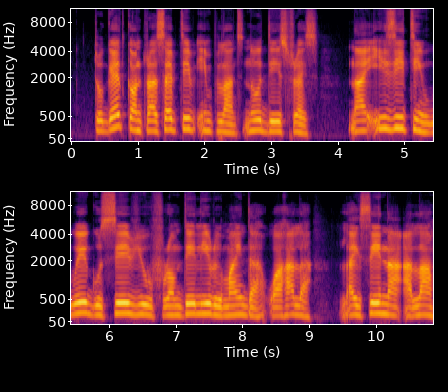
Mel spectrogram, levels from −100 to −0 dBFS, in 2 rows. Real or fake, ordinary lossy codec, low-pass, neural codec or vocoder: real; none; none; none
